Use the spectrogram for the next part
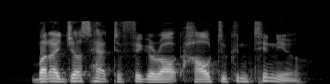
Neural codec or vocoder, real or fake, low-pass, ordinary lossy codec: none; real; none; none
